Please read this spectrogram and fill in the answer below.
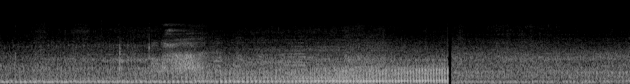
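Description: Motorcycle engine running steadily while riding, with wind and road noise, heard from on the bike. The engine note builds slightly, then the sound drops and changes abruptly about two-thirds of the way through.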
